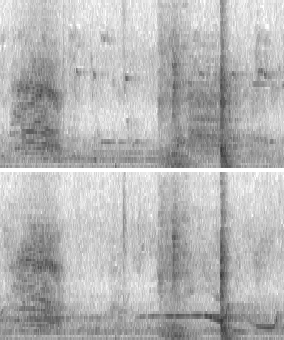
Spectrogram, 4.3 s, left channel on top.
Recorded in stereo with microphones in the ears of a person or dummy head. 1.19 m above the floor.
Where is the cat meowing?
Centre (ahead or behind), 3 m.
